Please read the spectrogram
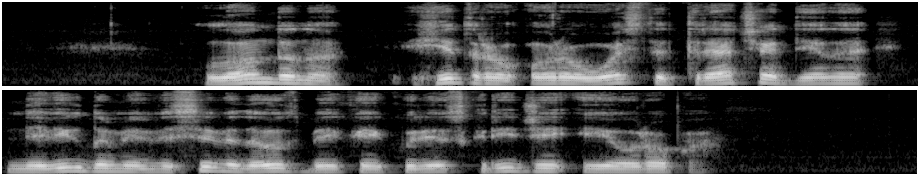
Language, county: Lithuanian, Klaipėda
